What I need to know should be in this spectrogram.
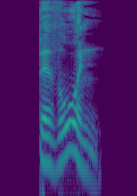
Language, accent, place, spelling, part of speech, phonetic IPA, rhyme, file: German, Germany, Berlin, bewohn, verb, [bəˈvoːn], -oːn, De-bewohn.ogg
- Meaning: 1. singular imperative of bewohnen 2. first-person singular present of bewohnen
